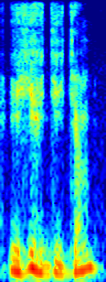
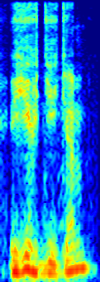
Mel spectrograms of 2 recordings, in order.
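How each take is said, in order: No difference in how they are said.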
